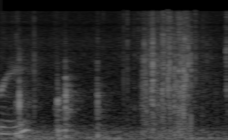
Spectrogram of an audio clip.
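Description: Tarot cards being handled: a few light clicks, then a brief papery rustle near the end.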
